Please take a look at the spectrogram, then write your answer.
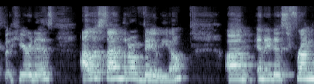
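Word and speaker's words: Veglio: alessandro velio so again that g is silent sometimes but not always but here it is alessandro velio um and it is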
